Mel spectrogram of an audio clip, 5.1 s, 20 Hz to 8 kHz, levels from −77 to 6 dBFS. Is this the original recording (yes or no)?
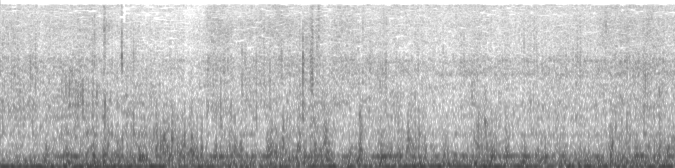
yes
